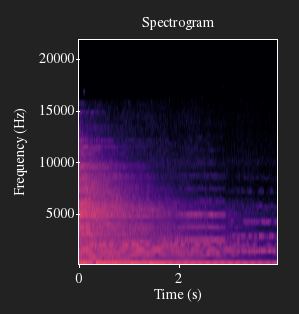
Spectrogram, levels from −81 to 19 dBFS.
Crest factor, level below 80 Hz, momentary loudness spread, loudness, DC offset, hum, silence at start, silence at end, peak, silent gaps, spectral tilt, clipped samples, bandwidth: 14 dB; -24 dBFS; 9 LU; -22 LUFS; under 0.1%; none; 0 s; 0 s; -6 dBFS; none; -4 dB/octave; under 0.1%; 13.5 kHz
